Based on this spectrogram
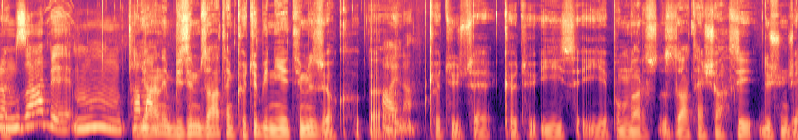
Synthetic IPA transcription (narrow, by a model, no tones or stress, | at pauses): ɯmzaːbɪt̪ʰamjaːnibizimzaːt̪ʰæncʰøt̪ʰybinije̞t̪ʰimizjo̞kʰːnncʰø̞t̪ʰyjsɛcʰø̞t̪ʰy̰ʔijisɛ̰ʔḭjibunlˠaɾzaːt̪ʰænʃaxsiːd̪yʃynd͡ʒɛ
